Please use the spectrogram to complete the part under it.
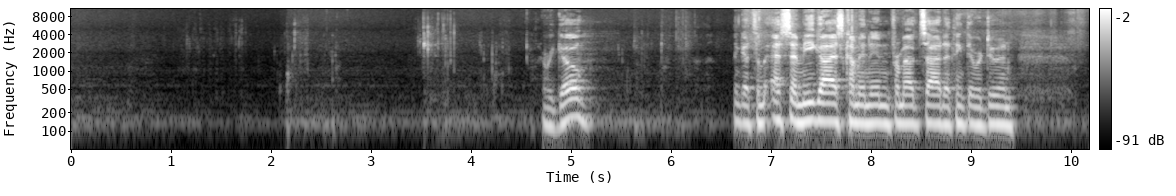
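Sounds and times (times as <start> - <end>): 
wet slurping sips of tea: 1.1 - 2.8, 3.4 - 4.7
speech: 4.7 - 5.3, 6.6 - 10.1.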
